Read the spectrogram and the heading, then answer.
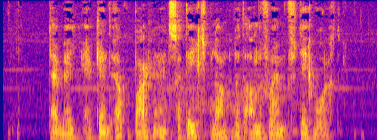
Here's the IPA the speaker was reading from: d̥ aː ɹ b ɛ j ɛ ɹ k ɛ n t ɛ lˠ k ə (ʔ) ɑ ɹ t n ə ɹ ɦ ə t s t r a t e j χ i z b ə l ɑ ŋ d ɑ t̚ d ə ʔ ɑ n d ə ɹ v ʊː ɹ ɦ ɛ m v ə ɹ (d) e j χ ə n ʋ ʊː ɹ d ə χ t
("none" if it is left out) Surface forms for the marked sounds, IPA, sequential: p, t

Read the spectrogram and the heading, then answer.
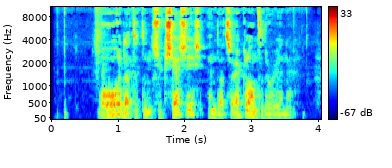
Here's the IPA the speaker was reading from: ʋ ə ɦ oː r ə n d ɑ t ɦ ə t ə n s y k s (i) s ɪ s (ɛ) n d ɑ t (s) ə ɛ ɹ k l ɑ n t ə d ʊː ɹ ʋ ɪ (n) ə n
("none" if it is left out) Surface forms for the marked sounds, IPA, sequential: ɛ, ɛ, s, n

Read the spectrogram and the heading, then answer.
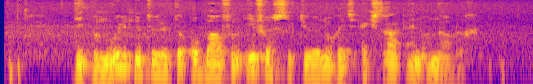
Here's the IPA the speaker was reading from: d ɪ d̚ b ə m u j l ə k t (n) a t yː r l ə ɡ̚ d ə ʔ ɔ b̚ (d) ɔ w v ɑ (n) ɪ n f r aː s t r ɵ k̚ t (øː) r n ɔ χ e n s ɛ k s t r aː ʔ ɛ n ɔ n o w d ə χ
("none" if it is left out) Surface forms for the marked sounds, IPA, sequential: n, b, n, yː

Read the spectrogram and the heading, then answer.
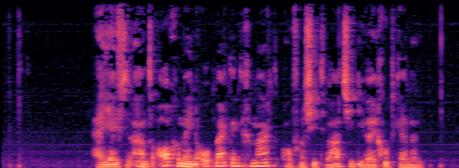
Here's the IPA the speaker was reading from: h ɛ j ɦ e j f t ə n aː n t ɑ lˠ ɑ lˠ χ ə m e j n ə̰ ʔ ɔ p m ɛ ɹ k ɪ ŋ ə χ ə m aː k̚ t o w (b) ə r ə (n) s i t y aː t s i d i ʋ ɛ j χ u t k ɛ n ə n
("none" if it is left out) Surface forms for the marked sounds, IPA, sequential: v, n

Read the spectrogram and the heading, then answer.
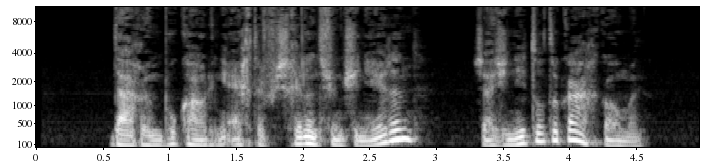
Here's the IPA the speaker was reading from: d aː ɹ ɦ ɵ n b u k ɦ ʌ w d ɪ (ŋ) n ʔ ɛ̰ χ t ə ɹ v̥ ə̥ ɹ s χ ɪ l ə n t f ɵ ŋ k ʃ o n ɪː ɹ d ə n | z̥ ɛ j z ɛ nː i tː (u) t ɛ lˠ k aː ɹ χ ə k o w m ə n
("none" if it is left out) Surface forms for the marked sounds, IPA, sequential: ŋ, ɔ

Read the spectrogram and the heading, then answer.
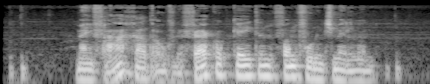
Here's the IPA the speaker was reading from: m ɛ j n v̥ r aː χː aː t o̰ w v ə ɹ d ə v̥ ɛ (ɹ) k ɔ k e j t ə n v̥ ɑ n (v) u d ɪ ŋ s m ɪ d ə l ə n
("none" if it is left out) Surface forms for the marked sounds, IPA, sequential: ɹ, v

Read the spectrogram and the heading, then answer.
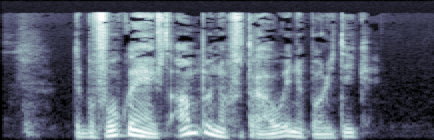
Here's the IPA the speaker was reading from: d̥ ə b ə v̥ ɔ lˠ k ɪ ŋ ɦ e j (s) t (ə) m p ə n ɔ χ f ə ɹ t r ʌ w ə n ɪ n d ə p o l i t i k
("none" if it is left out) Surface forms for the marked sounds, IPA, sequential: f, ɑ

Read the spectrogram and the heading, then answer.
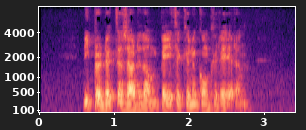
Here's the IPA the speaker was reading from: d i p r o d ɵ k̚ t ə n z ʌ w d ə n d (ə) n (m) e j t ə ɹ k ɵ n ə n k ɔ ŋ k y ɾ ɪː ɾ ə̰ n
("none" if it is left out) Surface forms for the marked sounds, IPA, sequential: ɑ, b

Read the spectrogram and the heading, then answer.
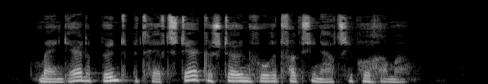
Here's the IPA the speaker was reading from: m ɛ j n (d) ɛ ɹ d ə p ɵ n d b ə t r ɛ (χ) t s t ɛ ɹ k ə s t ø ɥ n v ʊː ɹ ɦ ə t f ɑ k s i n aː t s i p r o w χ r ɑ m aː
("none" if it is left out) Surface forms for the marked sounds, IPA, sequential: d, f

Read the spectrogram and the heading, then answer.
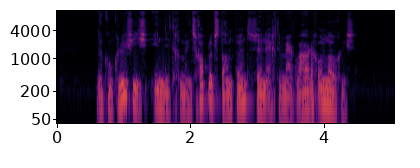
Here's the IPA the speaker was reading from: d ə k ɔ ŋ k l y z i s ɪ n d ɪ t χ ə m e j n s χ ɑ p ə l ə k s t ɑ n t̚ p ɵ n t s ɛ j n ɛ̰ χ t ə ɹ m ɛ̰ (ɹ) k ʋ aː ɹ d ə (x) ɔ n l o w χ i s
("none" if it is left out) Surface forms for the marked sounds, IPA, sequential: ɹ, χ

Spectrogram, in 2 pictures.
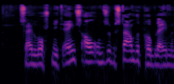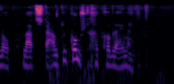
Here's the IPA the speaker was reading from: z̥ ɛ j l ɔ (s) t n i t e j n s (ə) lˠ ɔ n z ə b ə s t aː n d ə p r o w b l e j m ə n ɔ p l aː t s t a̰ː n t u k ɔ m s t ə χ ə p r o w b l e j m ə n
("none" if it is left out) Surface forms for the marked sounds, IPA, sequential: s, ɑ

